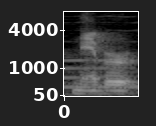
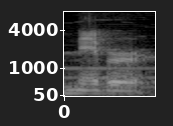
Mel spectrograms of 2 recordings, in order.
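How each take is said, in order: The two takes are said the same way.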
